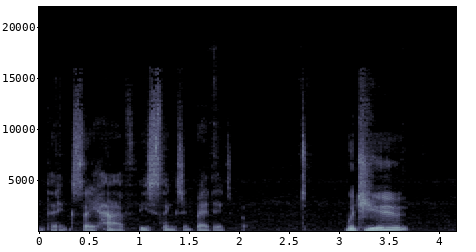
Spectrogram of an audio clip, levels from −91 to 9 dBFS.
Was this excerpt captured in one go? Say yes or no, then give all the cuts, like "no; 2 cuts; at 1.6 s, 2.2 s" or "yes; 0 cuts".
yes; 0 cuts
